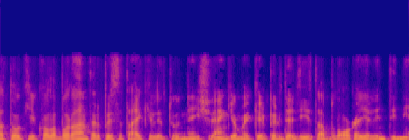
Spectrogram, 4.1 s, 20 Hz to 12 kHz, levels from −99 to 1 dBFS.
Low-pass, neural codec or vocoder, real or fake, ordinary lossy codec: 7.2 kHz; codec, 16 kHz, 4 kbps, X-Codec, HuBERT features, trained on LibriSpeech; fake; MP3, 64 kbps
